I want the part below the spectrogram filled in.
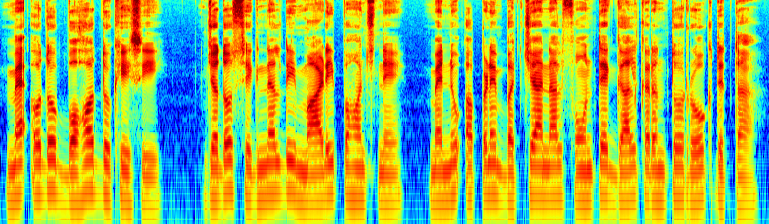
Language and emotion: Punjabi, sad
